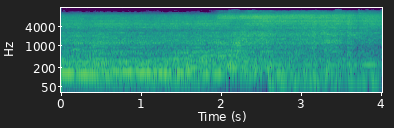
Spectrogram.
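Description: Speedway motorcycle engines running, 500 cc single-cylinder methanol bikes, a steady engine note. A deeper, rougher rumble comes in about two and a half seconds in.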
